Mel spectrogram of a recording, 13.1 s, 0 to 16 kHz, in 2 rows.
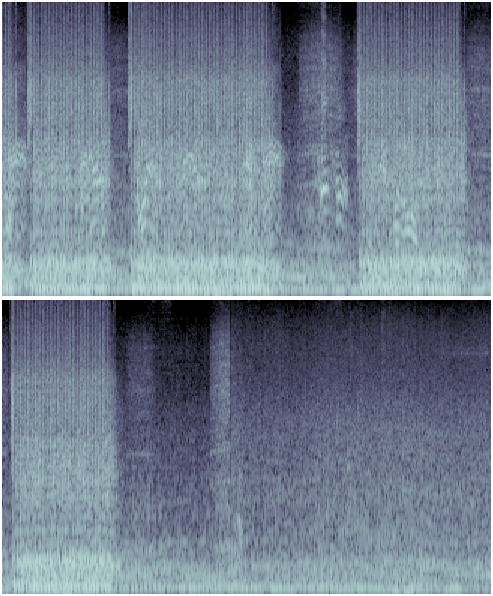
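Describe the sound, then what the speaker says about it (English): A Marder 1 machine gun fires at infantry in the PC tank game Gunner HEAT. Four long, loud bursts of rapid automatic fire are separated by short gaps, followed by a quieter rumbling background. "Oh, that is infantry. Switching to HE. Alright, machine gun it."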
